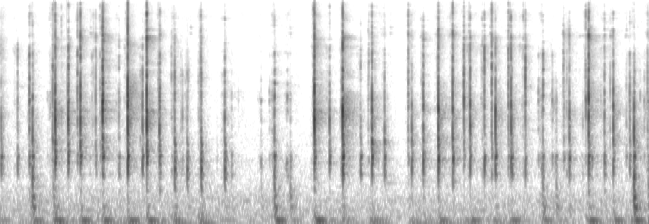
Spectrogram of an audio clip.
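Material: Plastic.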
